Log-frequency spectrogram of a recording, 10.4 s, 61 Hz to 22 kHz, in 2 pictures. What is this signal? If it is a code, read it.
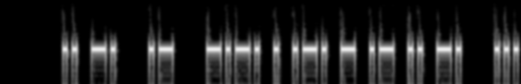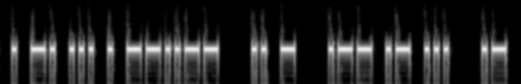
Morse code, heard as a keyed tone, about 25 wpm, 700 Hz. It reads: IN A CERTAIN SENSE, IT WAS A
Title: Sentences from Top 1000 Words - Review Part 6 - 25wpm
